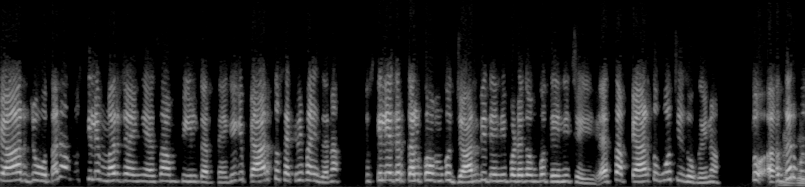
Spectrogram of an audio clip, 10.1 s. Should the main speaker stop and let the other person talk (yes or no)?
no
